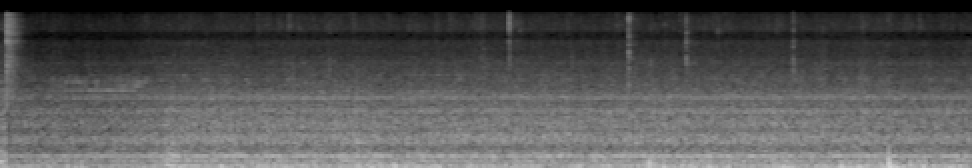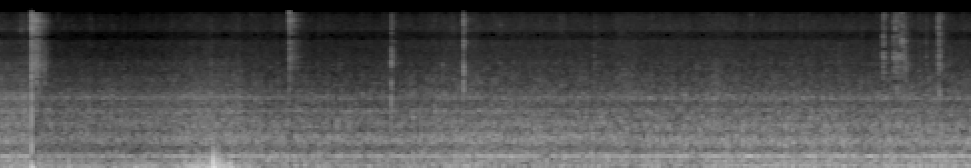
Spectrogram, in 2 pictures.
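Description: A few sharp clicks of small metal parts as a fuser heat roller's gear, bearing and bracket are handled and fitted, over a steady mechanical hum. A louder low thump comes just before the twelve-second mark.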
